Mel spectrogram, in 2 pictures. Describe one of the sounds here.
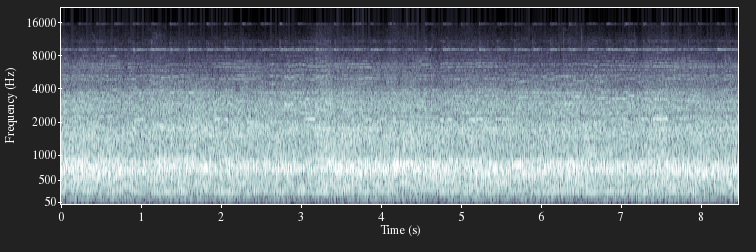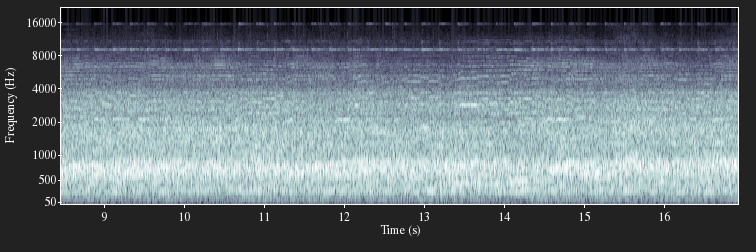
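A crowd cheers and shouts throughout in a large echoing hall.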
